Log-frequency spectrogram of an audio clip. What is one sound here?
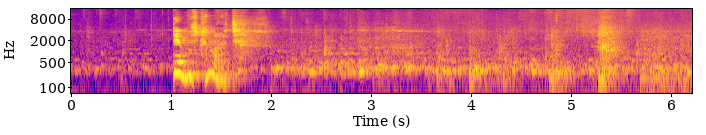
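An elderly woman speaks loudly and with animation nearby.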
